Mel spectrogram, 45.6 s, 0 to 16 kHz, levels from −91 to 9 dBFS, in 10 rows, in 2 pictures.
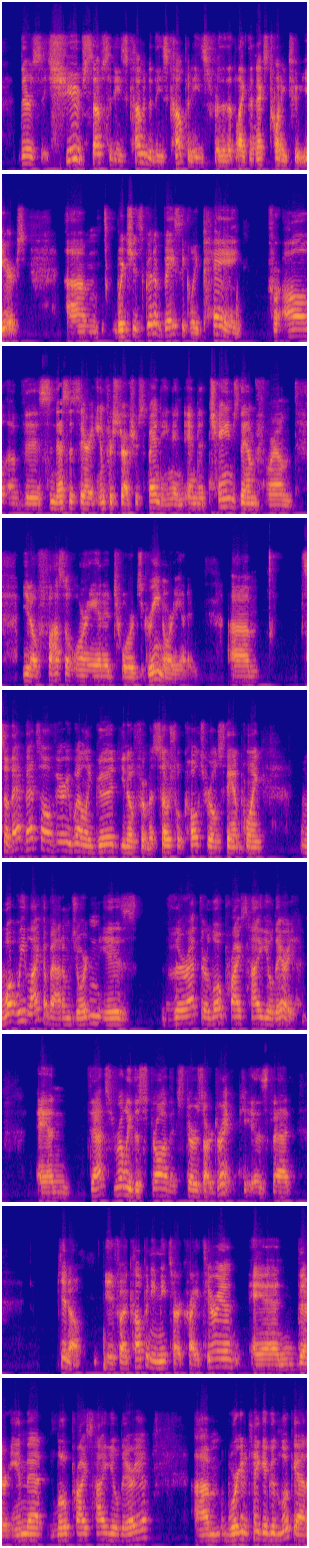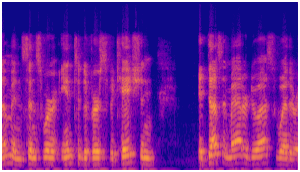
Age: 50-69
